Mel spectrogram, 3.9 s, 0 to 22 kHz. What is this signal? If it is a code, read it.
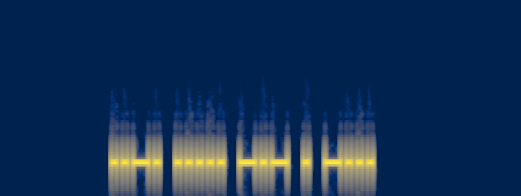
Morse code, heard as a keyed tone, about 30 wpm, 700 Hz. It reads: F5KEB
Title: DXCC-100 Call Signs - 5 Characters - 30wpm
